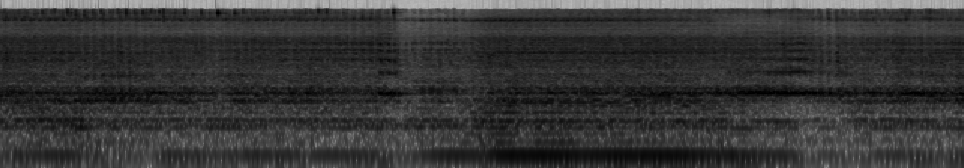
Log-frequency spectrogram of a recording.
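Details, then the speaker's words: Mill taking a face cut with a cutter that isn't very sharp: steady scraping rasp over a low motor hum; owner unsure whether the noise is the quill bearings. "anyway don't think that cut is real sharp either and you can hear that bit of noise in the I don't know whether it's just quill need to in the bearings I don't know"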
